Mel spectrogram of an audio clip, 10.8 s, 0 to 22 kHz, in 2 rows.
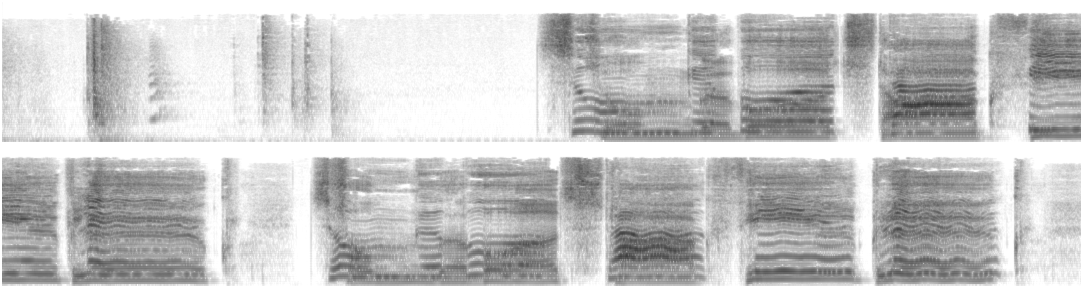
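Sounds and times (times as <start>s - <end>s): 
door opening with latch thunk: 0.0s - 1.8s
speech: 2.8s - 10.6s.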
